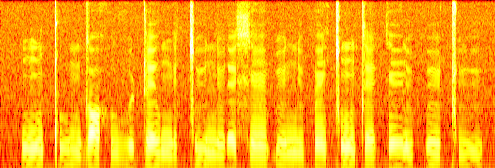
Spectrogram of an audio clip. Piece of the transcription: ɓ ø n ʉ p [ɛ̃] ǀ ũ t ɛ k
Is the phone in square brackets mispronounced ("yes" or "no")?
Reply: no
